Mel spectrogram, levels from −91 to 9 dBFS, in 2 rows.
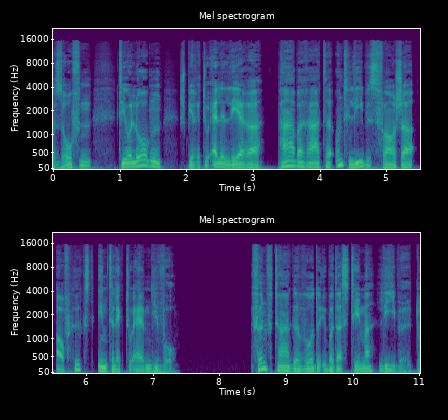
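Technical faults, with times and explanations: No technical faults, with times or otherwise, can be heard in this clip.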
